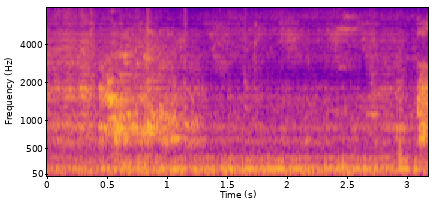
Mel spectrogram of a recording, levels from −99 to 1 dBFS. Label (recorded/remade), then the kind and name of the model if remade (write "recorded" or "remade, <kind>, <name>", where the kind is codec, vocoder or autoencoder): remade, vocoder, HiFi-GAN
